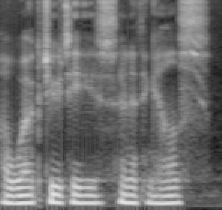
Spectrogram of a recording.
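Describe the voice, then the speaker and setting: A man leading a guided meditation in a calm, unhurried, soothing manner. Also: fairly low pitch.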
